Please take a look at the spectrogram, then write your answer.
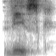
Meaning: scream, squeal, shriek, screech
- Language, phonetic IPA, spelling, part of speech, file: Russian, [vʲisk], визг, noun, Ru-визг.ogg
